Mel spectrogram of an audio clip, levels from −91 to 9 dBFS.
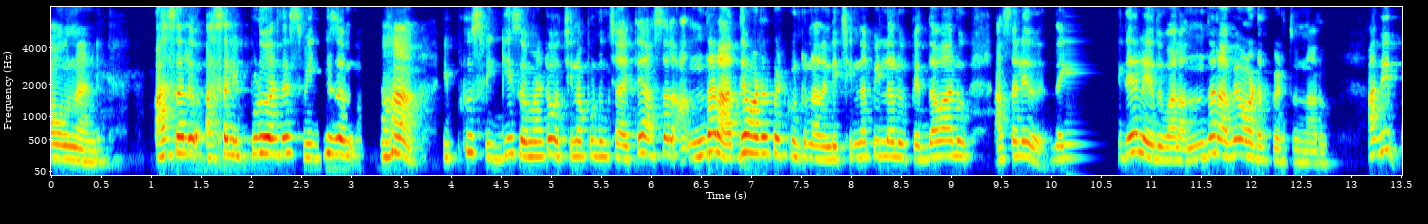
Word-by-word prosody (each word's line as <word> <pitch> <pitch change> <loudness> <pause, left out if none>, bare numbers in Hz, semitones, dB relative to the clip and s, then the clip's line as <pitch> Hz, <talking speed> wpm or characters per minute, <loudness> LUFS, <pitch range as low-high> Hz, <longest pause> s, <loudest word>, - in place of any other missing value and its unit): అవునండి. 185 -6 -1 0.6
అసలు, 275 0 +5 0.2
అసలిప్పుడు 250 +4 +1 0.3
స్విగ్గీ 220 +3 -4
జో 265 - +9 0.4
అహా! 275 +3 +5 0.5
ఇప్పుడు 220 +8 -7
స్విగ్గీ, 215 0 -8
జొమాటో 230 +2 +1
వచ్చినప్పటి 235 0 -5
నుంచయితే, 215 -1 -3
అసలు 260 +1 -1
అందరూ 280 +7 +3
అదే 210 +8 +4
ఆర్డర్ 280 0 +5
పెట్టుకుంటున్నారండి. 215 -7 -2
చిన్న 220 0 -6
పిల్లలు, 235 -2 -3
పెద్దవాళ్ళు 235 +5 -1 0.4
అసలు 235 +5 -2 0.9
ఇదే 280 +5 +3
లేదు. 210 -5 +1
వాళ్ళందరూ 195 +10 -1
అవే 250 +2 0
ఆర్డర్ 195 -4 -2
పెడుతున్నారు. 165 -4 -10 0.5
అవి 295 +6 -3
230 Hz, 120 wpm, -18 LUFS, 200-255 Hz, 0.9 s, జో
